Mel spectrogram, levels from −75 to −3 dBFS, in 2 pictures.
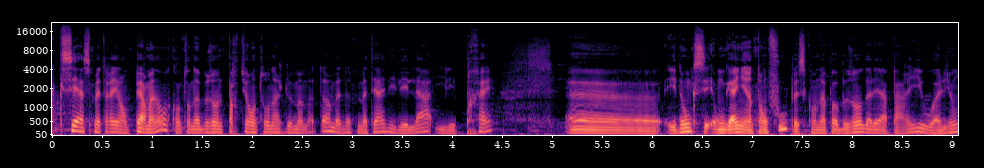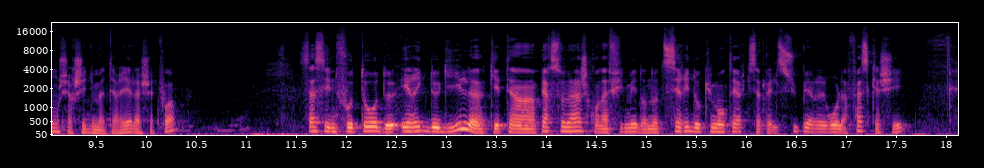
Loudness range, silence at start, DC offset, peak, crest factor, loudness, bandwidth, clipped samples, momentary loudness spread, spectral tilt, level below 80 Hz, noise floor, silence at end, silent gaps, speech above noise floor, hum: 6 LU; 0 s; under 0.1%; -6 dBFS; 18 dB; -24 LUFS; over 20 kHz; under 0.1%; 9 LU; -5.5 dB/octave; -50 dBFS; -46 dBFS; 0 s; none; 22 dB; none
